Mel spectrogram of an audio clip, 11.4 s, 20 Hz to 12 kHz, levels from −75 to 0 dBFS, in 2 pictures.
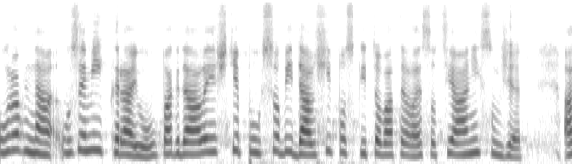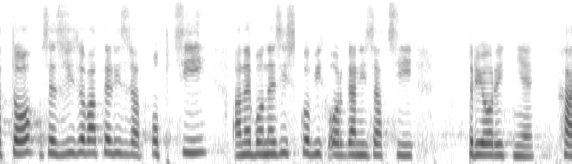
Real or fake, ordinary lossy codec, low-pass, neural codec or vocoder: fake; Opus, 24 kbps; 10.8 kHz; autoencoder, 48 kHz, 32 numbers a frame, DAC-VAE, trained on Japanese speech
